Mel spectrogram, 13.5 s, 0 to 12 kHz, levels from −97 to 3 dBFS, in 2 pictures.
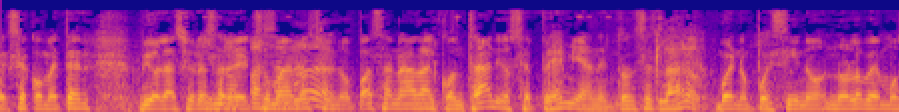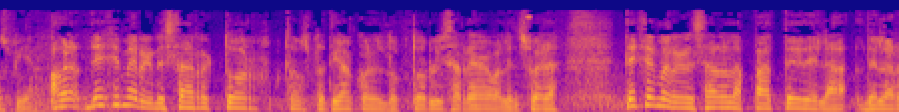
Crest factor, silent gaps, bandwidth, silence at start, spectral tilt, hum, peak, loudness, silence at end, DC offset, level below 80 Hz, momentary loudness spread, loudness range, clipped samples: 16 dB; none; 8.8 kHz; 0 s; -5.5 dB/octave; none; -6 dBFS; -22 LUFS; 0 s; under 0.1%; -52 dBFS; 4 LU; 1 LU; under 0.1%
